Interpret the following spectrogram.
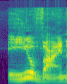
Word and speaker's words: Iovine: purchase was for Dr Dre and Jimmy I Iovine I believe that's how you pronounce his name to eventually promote the upcoming Apple eyewatch Jimmy Iovine you might have seen him on uh he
